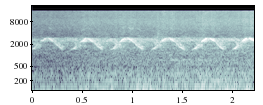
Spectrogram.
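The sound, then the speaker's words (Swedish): A common blackbird at Redbergsplatsen in Göteborg imitates a car alarm, repeating a steady rising-and-falling whooping tone about five times in quick succession, fairly loud and clear over a low rumble of background traffic. “Nej, det är inget bilarm som låter. Det är en koltrast.”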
